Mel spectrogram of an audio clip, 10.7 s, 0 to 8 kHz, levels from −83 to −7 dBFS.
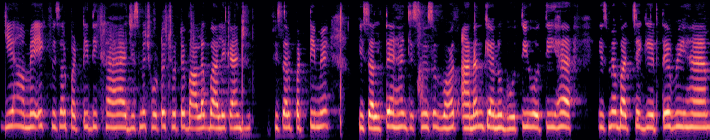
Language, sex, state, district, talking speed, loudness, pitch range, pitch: Hindi, female, Chhattisgarh, Sarguja, 175 wpm, -20 LUFS, 270-290 Hz, 280 Hz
